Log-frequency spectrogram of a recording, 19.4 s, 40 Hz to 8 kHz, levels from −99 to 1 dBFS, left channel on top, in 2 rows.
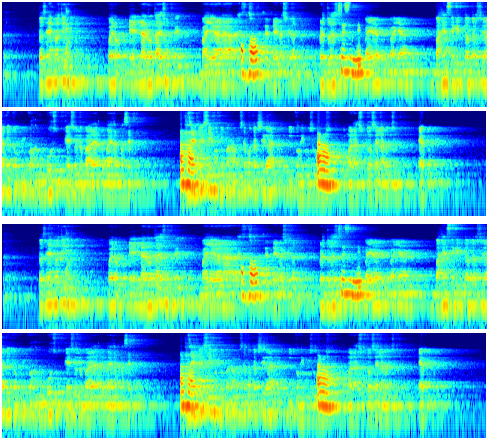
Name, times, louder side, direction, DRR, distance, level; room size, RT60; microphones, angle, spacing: voice 1, 0.7-1.4 2.1-3.6 3.9-4.8 5.1-5.9 6.3-6.7 7.2-8.2 8.6-12.3 13.4-16.2 16.5-17.5 18.0-18.1, left 1 dB, 20° left, -1 dB, 4.6 m, -34 dB
voice 2, 4.8-5.2 6.8-7.2 13.2-13.6 16.0-16.3, left 2 dB, 50° left, 10 dB, 1.2 m, -21 dB
28.0 x 24.0 x 7.2 m, 2.3 s
head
